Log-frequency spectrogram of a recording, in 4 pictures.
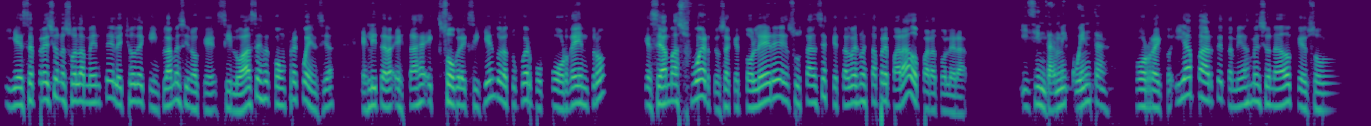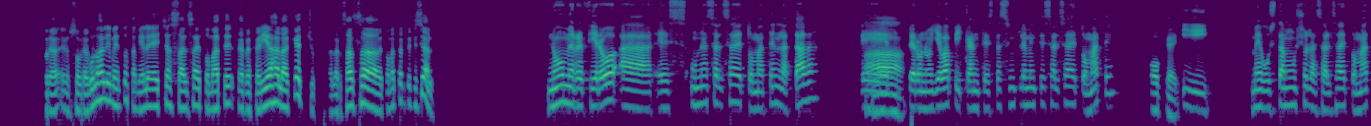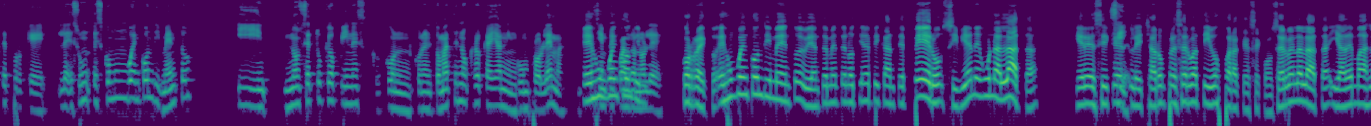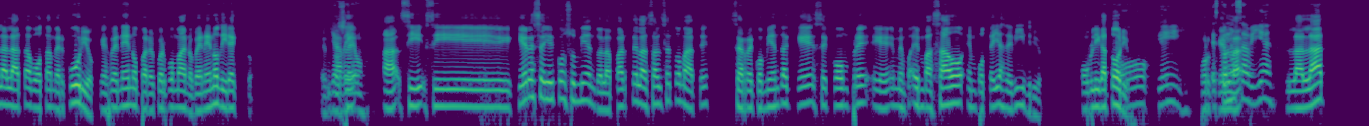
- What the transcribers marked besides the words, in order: tapping; distorted speech; other background noise
- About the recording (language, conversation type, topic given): Spanish, advice, ¿Cómo puedo dejar de aburrirme de las mismas recetas saludables y encontrar ideas nuevas?
- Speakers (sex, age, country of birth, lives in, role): male, 30-34, United States, United States, user; male, 50-54, Venezuela, Poland, advisor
